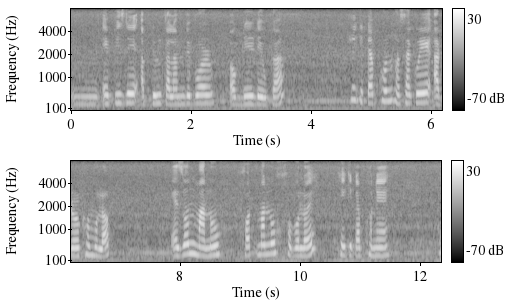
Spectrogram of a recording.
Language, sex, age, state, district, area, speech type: Assamese, female, 30-45, Assam, Jorhat, urban, spontaneous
